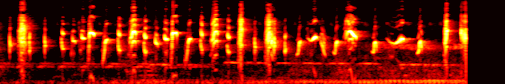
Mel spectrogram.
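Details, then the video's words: Long-tailed shrike singing a training song for caged birds and for luring birds, fully packed with imitated phrases: a fast run of varied high chips, short whistles and slurred notes, many rising or falling, with brief gaps between them and a faint low hum underneath. "MASTERAN CENDET GACOR FULL ISIAN ISTIMEWA COCOK BUAT PIKAT BUNYI MASTERAN TERAMPUH"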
